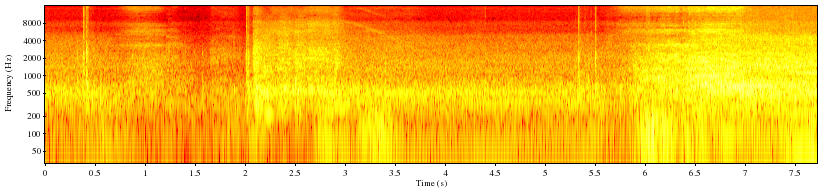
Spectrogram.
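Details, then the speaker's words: Mitsubishi idle air control valve test at key-on: short whirring buzz from the valve, then engine starts and settles; valve shows full travel, normal operation. "what you want to hear so you can hear it's got full travel you don't have to check resistance and all that okay"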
